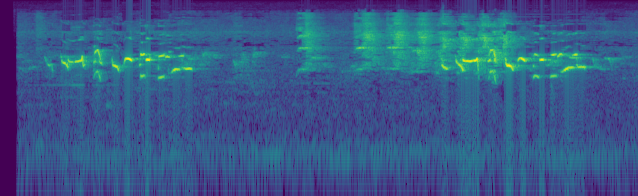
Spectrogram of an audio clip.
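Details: Oriental magpie-robin singing a gacor lure song meant to provoke other birds: two bursts of varied, rapid whistled and chattering phrases, the second harsher and fuller, separated by a short pause.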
